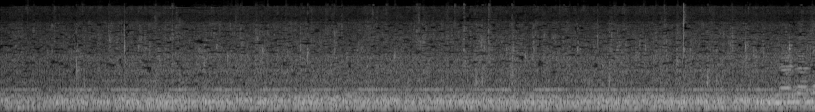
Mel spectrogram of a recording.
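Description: Oil crackles and sizzles steadily throughout as salmon belly fries, a dense continuous frying hiss with scattered pops, close by.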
